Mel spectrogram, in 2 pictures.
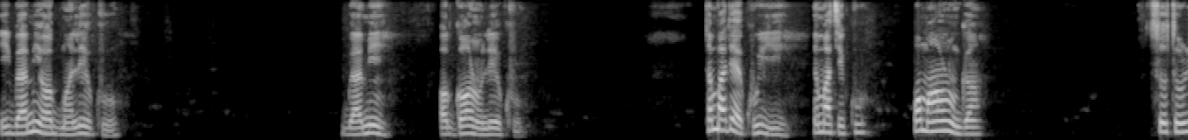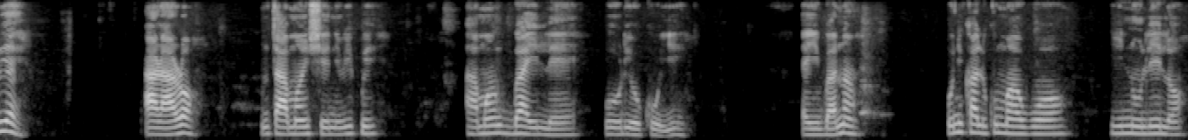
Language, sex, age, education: Yoruba, male, 46-60, tertiary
